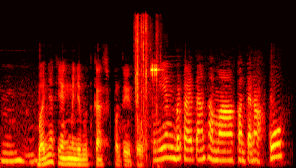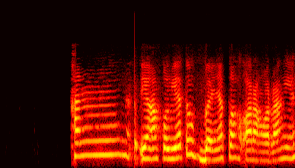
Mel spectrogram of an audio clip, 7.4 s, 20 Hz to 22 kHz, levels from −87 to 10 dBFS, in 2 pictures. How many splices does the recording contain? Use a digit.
2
